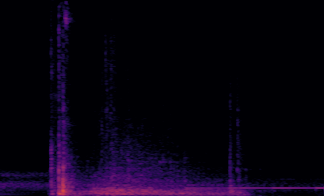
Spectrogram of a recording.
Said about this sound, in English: The moment was cut short by the side door of the van sliding open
